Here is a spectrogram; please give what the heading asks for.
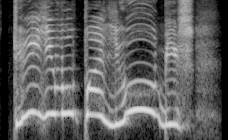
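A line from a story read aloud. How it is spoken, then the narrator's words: Squeaked. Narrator (Russian): Пропищал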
